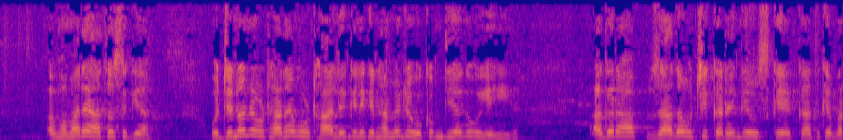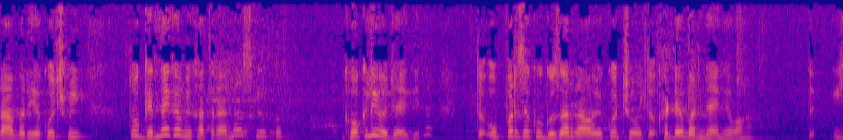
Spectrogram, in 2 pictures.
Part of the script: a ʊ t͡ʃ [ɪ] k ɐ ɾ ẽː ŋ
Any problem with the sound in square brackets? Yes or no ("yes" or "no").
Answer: yes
